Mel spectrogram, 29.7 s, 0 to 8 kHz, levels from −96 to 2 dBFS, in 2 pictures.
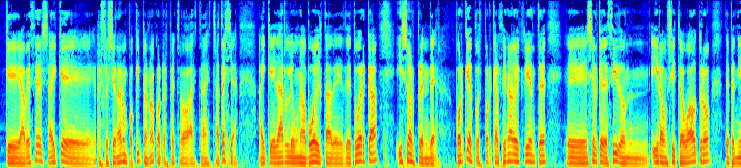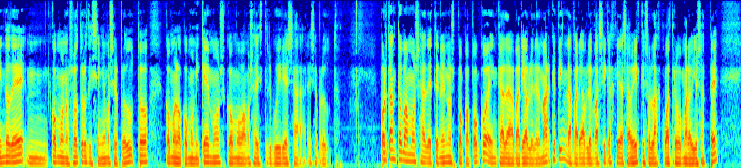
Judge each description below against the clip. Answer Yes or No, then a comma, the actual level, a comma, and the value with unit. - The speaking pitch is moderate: No, very low, 95 Hz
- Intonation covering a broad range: No, average, 3.8 semitones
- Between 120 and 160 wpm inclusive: No, average, 175 wpm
